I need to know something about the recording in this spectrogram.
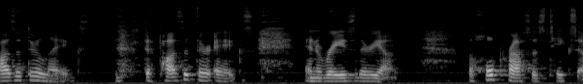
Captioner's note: chuckles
